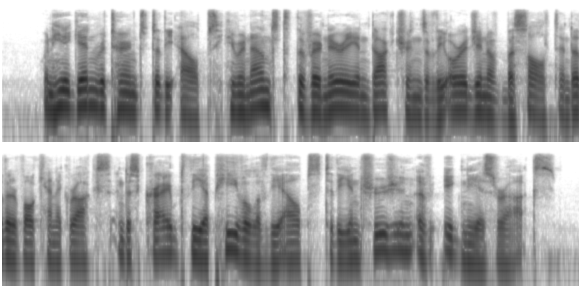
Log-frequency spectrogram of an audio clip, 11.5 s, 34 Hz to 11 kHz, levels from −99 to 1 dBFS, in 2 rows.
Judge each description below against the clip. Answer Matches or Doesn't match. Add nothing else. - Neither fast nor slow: Matches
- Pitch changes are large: Doesn't match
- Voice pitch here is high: Doesn't match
